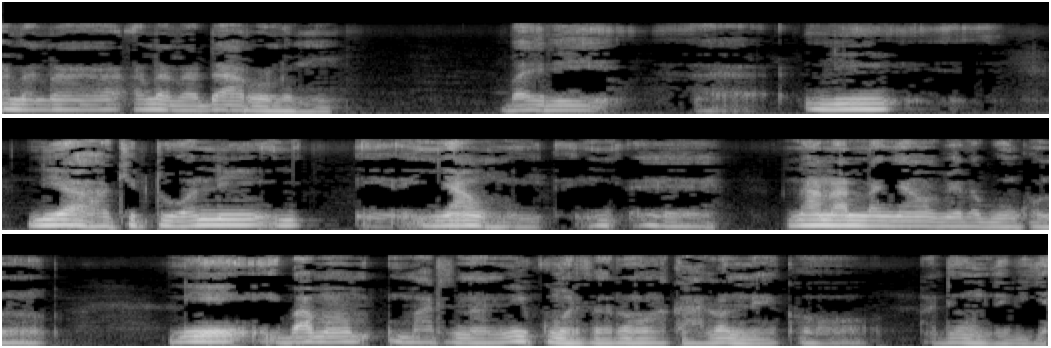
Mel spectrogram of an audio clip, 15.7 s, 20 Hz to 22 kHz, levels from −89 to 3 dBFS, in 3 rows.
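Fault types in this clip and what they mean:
MP3 compression: The speech was likely squeezed through an MP3 encoder starved of bits, which fits a low bitrate of around 40 kbps. To save data the encoder discards all content above a hard ceiling, so nothing sounds above 10.6 kHz, and it drops weak frequency lines that then flicker in and out between frames. The damage is plainly audible throughout: a dull top end, a watery, swirling texture, and chirpy, metallic s sounds.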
